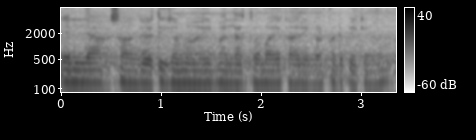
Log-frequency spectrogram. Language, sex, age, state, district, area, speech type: Malayalam, male, 18-30, Kerala, Palakkad, rural, spontaneous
